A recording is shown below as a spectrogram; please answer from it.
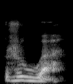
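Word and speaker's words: rubha: And the BH in the middle of Rua is not pronounced. It's more like a W sound. W, so Rua.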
